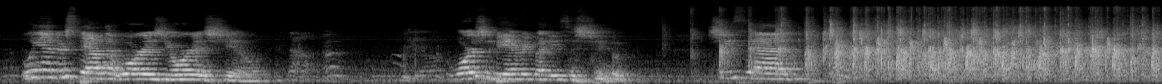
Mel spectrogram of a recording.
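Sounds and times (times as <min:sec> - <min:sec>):
speech: 0:00.2 - 0:03.1, 0:04.6 - 0:06.4, 0:07.1 - 0:08.4
audience applause during a speech about war and women's rights: 0:08.0 - 0:11.6.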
